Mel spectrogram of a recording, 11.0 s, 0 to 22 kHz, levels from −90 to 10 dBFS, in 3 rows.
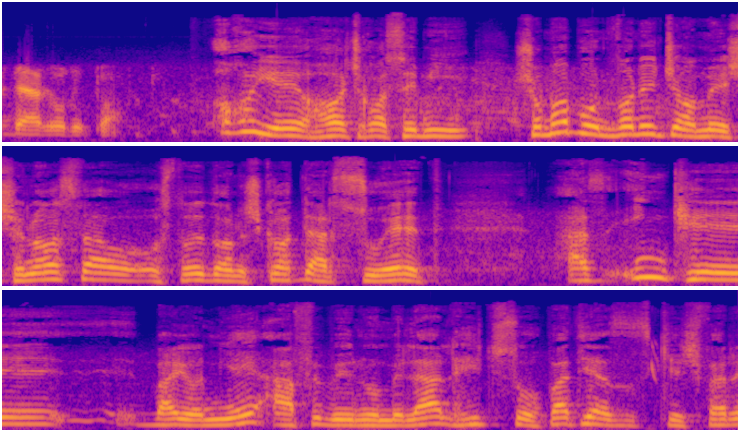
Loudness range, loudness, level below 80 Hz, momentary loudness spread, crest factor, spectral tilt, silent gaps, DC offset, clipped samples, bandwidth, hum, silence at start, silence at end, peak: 3 LU; -14 LUFS; -54 dBFS; 10 LU; 14 dB; -5 dB/octave; none; under 0.1%; under 0.1%; 16 kHz; none; 0 s; 0 s; 0 dBFS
